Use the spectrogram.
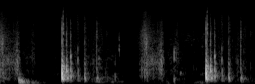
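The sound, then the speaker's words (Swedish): Hard footsteps in wooden clogs clatter, two loud sharp strikes with a string of lighter knocks between them, an uneven clunking walk with no voices. “En av hovdamerna sprang genast in och under tiden satte kejsardottern på sig träskor.”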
